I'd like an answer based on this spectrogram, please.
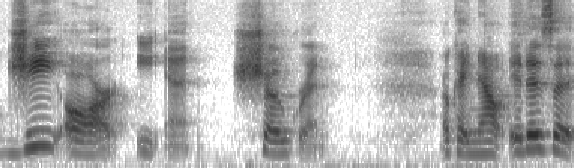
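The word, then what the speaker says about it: Sjögren's: remember it's a it's a syndrome that's called Sjogren's syndrome now show grins this is another one that's very difficult to pronounce yes now Sjogren's syndrome is not pronounced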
